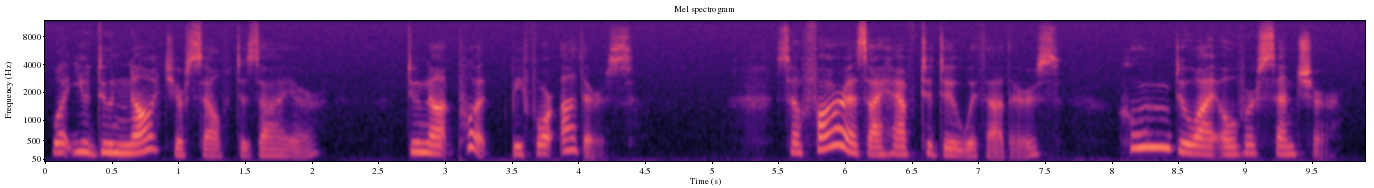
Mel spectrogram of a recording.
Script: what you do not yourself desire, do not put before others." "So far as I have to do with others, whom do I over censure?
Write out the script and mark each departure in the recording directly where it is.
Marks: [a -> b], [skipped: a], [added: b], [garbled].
what you do not yourself desire, do not put before others." "So far as I have to do with others, whom do I over censure?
